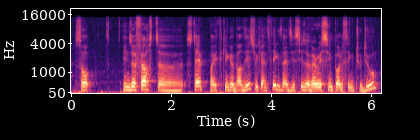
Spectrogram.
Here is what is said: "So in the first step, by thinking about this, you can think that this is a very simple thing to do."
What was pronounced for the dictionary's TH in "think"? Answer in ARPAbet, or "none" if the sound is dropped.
TH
